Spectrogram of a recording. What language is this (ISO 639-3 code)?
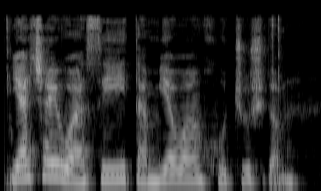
qur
